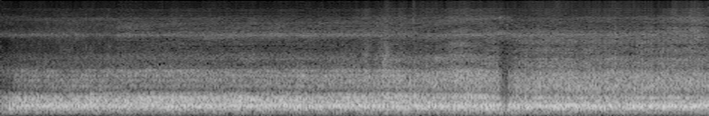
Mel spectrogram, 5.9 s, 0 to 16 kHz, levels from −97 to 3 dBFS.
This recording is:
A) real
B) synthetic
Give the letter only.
A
